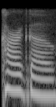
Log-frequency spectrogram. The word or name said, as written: cargo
